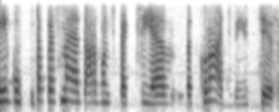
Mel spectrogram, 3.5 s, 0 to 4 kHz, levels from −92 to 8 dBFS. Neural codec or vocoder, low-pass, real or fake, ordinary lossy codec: none; 3.6 kHz; real; Opus, 64 kbps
